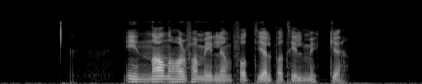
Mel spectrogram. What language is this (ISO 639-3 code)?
swe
